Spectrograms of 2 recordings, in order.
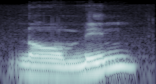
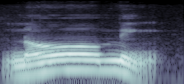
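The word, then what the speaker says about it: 農民: Apakah kamu adalah petani perhatikan pengucapan no pada kata noing yang diucapkan dengan nada yang panjang jadi bukan nomin tapi Ning bahasa Jepang ini merupakan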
